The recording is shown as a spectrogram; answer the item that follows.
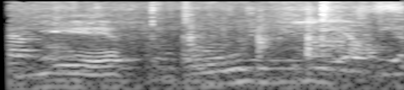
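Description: Indistinct voices of several people talking over a rustling, scraping noise with a few clicks.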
